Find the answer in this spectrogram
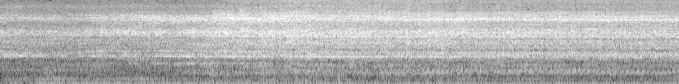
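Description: Car engine running steadily on a chassis dynamometer, holding a constant speed with no rise or fall in pitch.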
